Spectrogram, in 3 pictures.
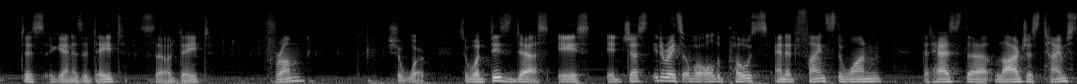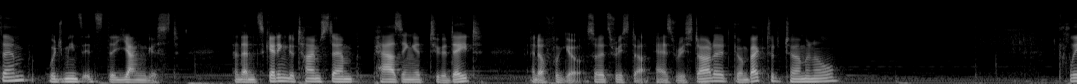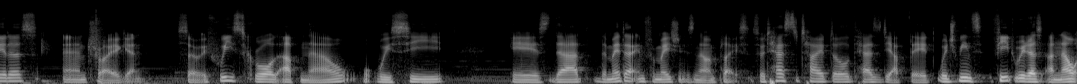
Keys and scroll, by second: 3.1 super+Right, 4.0 super+s, 16.1 super+s, 21.4 Return, 21.8 Up, 22.5 Return.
